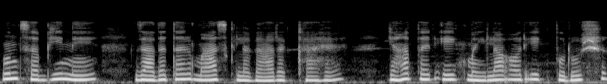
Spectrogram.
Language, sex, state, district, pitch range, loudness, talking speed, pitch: Hindi, female, Chhattisgarh, Korba, 200-235 Hz, -13 LUFS, 160 wpm, 220 Hz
